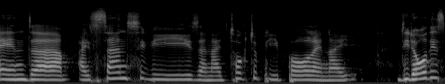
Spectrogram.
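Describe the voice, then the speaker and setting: A woman with a Spanish accent speaks at a moderate pace in a fairly high pitch, on a very clean recording with a silent background. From Spain. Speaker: author. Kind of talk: festival talk.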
